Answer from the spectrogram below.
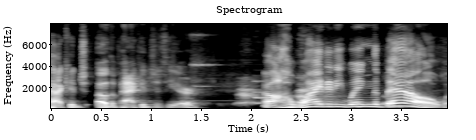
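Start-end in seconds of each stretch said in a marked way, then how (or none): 2.4-4.0 very high, swooping voice. Asking why the delivery person rang the bell: Elmer Fudd voice. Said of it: "why did I say that like Elmer Fudd?".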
